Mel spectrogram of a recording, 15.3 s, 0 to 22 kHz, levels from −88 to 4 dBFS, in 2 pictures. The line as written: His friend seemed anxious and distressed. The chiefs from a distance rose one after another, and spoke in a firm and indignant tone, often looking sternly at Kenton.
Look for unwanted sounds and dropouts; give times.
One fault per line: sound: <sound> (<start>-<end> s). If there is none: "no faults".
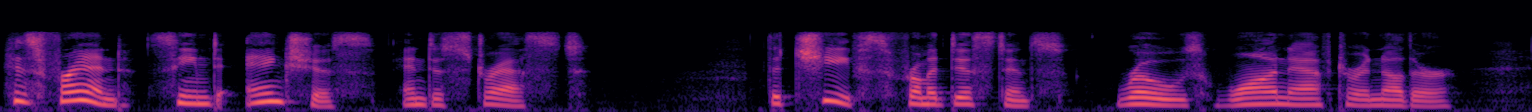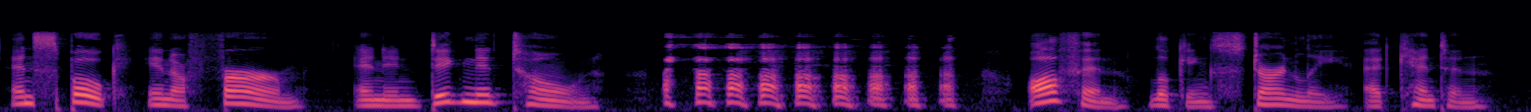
sound: laugh (11.0-12.5 s)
